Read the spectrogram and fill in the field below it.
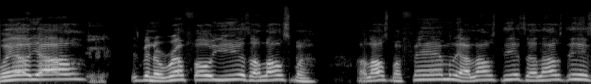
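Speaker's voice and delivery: sorrowful, mournful voice. Imagining someone giving a real testimony: acting out a sad church testimony. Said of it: "can you imagine somebody giving a real testimony".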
